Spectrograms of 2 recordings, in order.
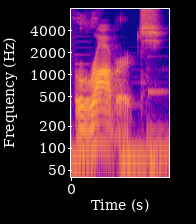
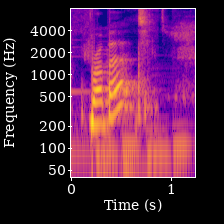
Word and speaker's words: Robert: Make sure to remember that initial R sounds in British English are still pronounced, so red, or the first R in my name, Robert. Robert?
